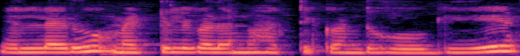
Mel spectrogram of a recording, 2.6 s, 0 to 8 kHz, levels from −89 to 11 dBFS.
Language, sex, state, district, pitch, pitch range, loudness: Kannada, female, Karnataka, Dharwad, 215 Hz, 210-220 Hz, -15 LUFS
